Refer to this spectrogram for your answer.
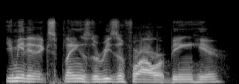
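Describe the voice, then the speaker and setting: A man playing a mild, proper, observant gentleman adventurer in an old-time radio drama, measured and polite. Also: mid-range voice, fairly even intonation, close to an everyday voice. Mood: questioning. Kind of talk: vintage radio drama acting.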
